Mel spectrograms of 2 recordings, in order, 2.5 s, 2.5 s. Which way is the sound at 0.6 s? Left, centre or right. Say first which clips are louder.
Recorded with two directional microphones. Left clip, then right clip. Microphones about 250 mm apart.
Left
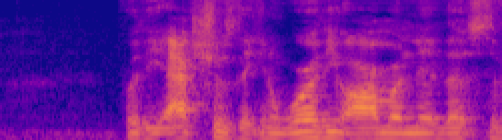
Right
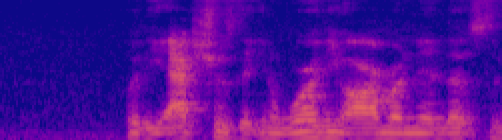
Left 11 dB; left.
